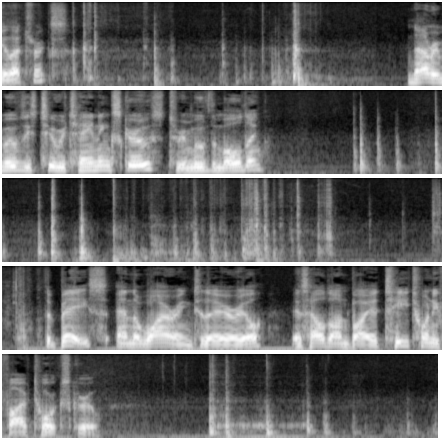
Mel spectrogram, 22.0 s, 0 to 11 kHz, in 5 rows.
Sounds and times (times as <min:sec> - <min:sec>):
Speech: 0:00.0 - 0:00.7, 0:04.0 - 0:07.1, 0:13.6 - 0:18.6.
